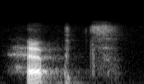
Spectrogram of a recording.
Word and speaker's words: hebt: You have is either jij hebt or u hebt. Jij hebt, u hebt. And notice that the B at the end of the word is pronounced as a P.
